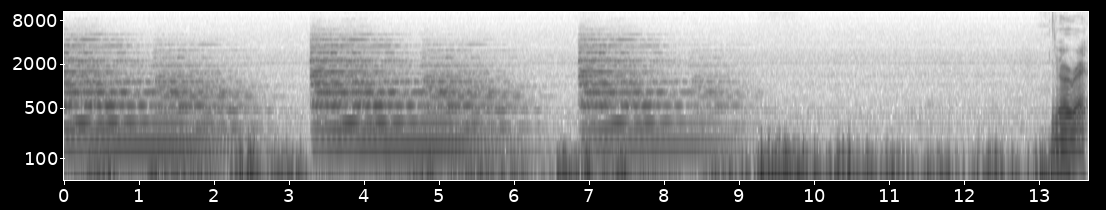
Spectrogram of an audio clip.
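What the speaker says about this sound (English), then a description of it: "Ring out, Bell of Oblivion!" The Bell of Oblivion in Chocobo's Mystery Dungeon Every Buddy tolling three times, deep resonant church-like strikes each ringing out for several seconds, followed by quieter game noises.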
